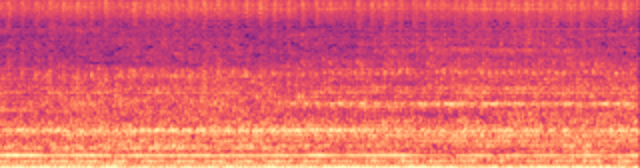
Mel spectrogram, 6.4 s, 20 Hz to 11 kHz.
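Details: 2006–2007 VW SpaceFox engine at idle: a steady idle with a constant fine tick of about three or four per second and a faint whine; a strange engine noise whose cause is not identified.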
